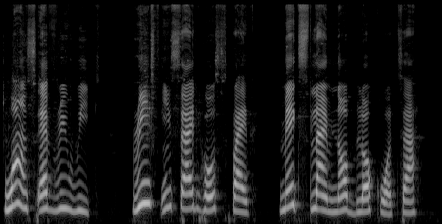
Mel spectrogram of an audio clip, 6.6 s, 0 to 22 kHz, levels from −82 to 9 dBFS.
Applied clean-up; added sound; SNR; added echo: neural mask model DeepFilterNet 3.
